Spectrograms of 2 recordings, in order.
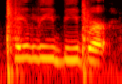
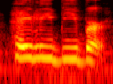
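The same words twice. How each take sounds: The two takes are said the same way.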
